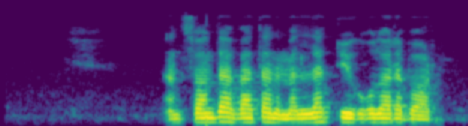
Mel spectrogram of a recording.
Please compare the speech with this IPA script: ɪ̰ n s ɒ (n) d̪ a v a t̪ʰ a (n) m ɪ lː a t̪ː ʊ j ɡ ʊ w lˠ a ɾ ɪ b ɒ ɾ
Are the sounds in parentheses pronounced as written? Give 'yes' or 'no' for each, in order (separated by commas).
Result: yes, yes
